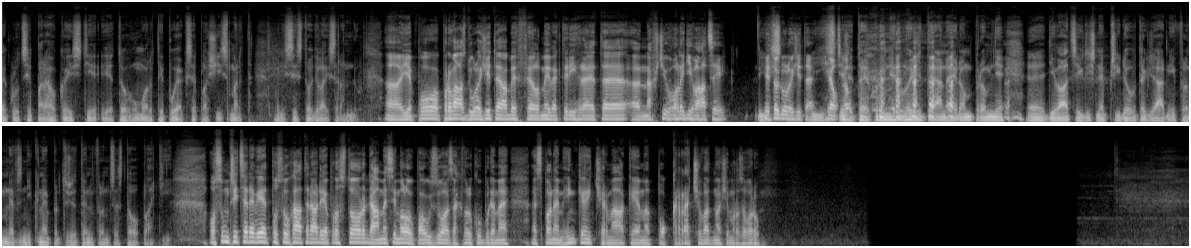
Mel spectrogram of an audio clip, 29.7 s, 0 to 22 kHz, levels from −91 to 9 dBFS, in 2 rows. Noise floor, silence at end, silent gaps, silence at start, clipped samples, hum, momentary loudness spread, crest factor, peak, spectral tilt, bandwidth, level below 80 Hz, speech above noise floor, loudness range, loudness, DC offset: -89 dBFS; 5.3 s; none; 0 s; under 0.1%; none; 14 LU; 20 dB; 0 dBFS; -5 dB/octave; 14 kHz; -36 dBFS; 69 dB; 11 LU; -20 LUFS; under 0.1%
